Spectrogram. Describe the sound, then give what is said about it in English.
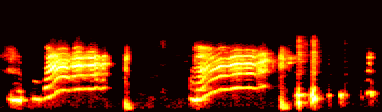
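A person imitates a cat, acting out the character Briar turned into a cat, with two long, drawn-out meows, each rising then sliding down, followed by brief laughter and scattered short vocal sounds. “Briar gets turned into a cat and just walks around going,”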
